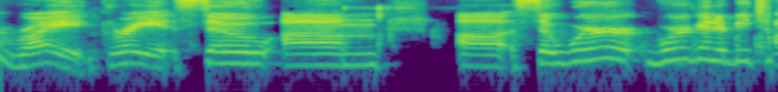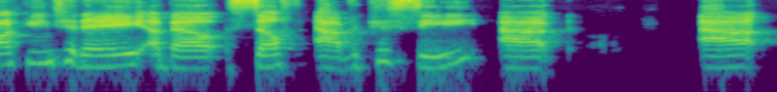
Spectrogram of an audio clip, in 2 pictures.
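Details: Stuttering in an adult woman who stutters; repetitions are audible.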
